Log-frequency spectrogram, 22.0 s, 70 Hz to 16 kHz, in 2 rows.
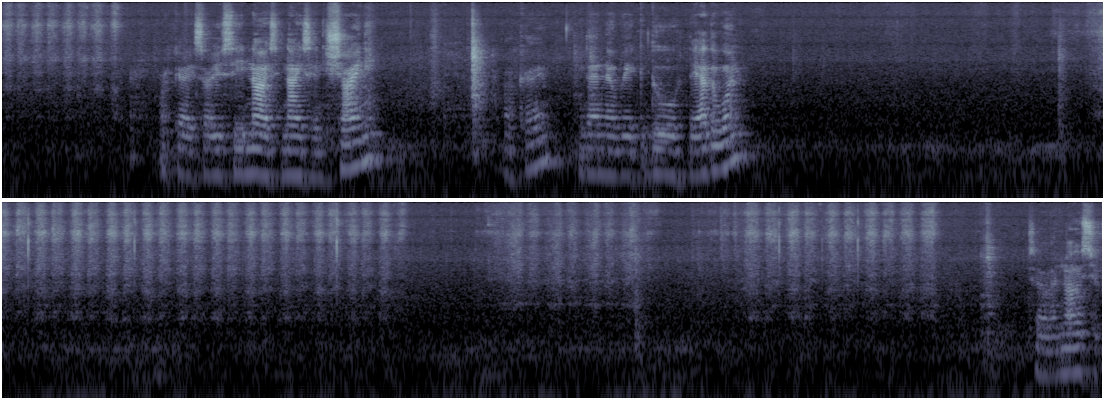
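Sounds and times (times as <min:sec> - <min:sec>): steel wool scrubbing metal pipe: 0:15.8 - 0:17.5, 0:18.1 - 0:20.4.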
